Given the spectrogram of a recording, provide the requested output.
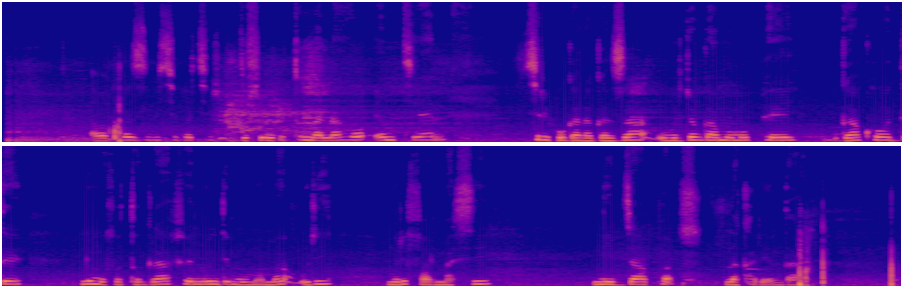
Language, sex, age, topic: Kinyarwanda, female, 18-24, finance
